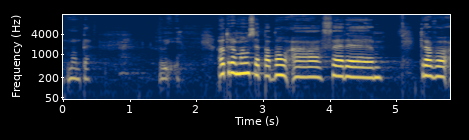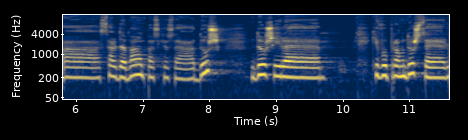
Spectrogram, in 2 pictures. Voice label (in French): Femme bien mais pas contente bruit voisin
